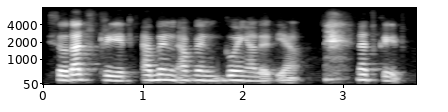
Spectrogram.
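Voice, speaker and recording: A woman's voice: fairly low pitch, level tone, unhurried, gravelly, pushed and bright, dull audio. A woman talking casually in a group, telling personal anecdotes with repeated phrases and the odd "you know".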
